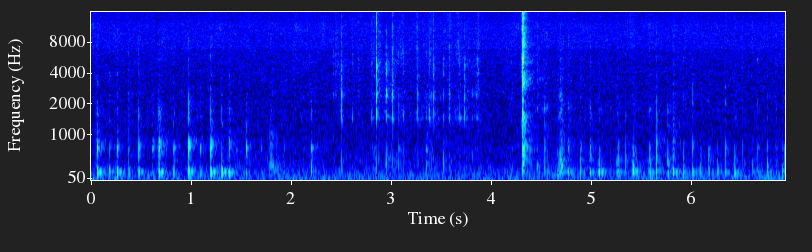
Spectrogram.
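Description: Long nails tap the bottom and sides of a small white plastic supplement tub tilted in the hands. A steady run of quiet, hollow clicking taps fills the clip, with one sharper, brighter tap standing out partway through.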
